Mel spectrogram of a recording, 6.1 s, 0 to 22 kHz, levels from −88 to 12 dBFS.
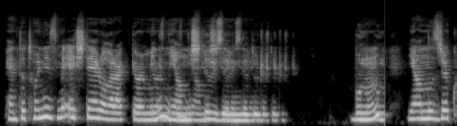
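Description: A doubled audio track runs from 2.01 s to 5.13 s in this speech clip, starting just after "pentatonizmi eşdeğer olarak": a second, quieter full-band copy trails the original by around a third of a second, with no reverb tail, and cuts in and out abruptly, likely from a slower parallel capture path.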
